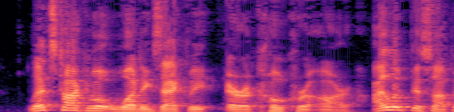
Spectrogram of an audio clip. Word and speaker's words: Aarakocra: It says it's the same A sound as the word happy, but starting off in era, man, it's been fucking with me all week. So, anyways, Ericocra is the official pronunciation.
